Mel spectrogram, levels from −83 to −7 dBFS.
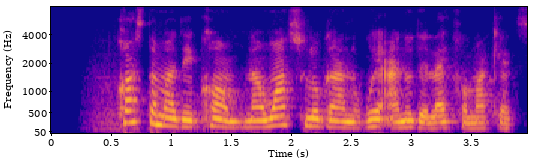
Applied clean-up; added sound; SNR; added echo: none; none; none; none.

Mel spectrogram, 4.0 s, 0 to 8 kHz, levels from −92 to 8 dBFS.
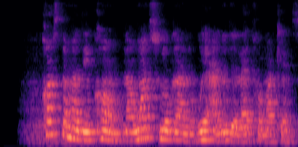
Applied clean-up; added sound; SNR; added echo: none; none; none; reverberation time 0.6 s.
